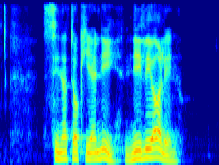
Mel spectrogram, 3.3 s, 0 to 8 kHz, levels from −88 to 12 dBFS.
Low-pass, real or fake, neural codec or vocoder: 7.2 kHz; fake; codec, 16 kHz, 6 kbps, DAC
